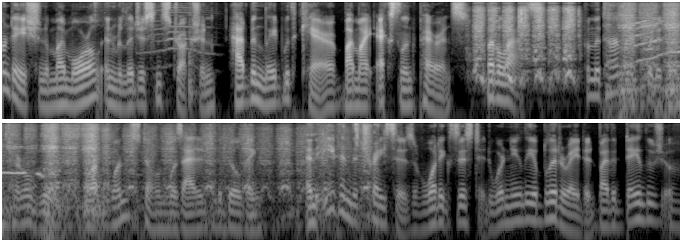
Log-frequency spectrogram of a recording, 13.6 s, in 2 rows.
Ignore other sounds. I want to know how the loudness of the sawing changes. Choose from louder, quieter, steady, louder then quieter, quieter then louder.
quieter.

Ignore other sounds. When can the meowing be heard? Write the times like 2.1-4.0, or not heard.
0.9-2.1, 6.2-7.2, 9.8-10.6.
